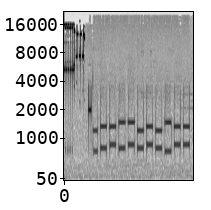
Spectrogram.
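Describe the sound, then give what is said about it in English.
A telephone number being dialed to call Tom's garage: a few quick high electronic beeps, then a steady run of about eleven evenly spaced two-tone keypad tones, each short and equally loud, with no one speaking. “Quick Scout, call Tom's garage and send him our location, please.”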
